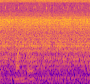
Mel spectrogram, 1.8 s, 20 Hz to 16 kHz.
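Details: 2005 Chevrolet Celta 1.0 VHC at idle after a small pebble was removed from the accessory-belt idler pulley groove: even idle hum under hiss, no knocking or ticking. The earlier noise resembled a rod knock; now normal.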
